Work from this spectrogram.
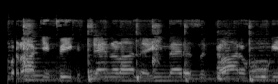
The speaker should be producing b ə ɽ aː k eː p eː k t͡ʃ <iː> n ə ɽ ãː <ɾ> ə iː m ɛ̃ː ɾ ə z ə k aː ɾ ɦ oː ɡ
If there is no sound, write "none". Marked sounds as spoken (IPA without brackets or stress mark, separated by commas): ɛː, l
